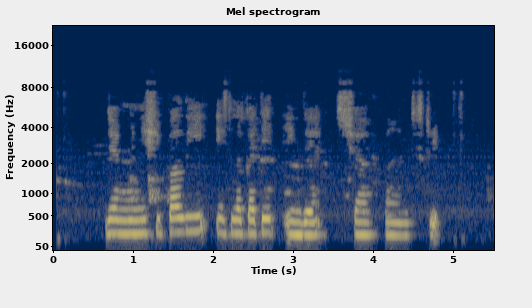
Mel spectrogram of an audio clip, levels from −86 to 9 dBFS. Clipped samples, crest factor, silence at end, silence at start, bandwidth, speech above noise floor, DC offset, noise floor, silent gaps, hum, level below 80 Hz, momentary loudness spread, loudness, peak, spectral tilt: under 0.1%; 16 dB; 0.7 s; 0.05 s; 9.2 kHz; 35 dB; under 0.1%; -54 dBFS; none; none; -68 dBFS; 9 LU; -20 LUFS; -4 dBFS; -5.5 dB/octave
